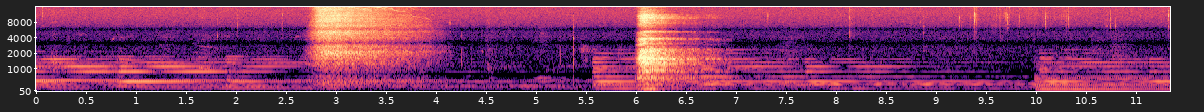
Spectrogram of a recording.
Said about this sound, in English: You know what's funny about the sound of breathing? If you try to spell the sound of breathing, it might sound a little bit something like,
